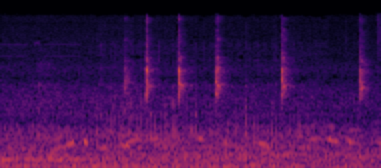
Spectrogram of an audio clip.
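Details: Barn swallow fledglings just out of the nest, perched on a power line on a July day and being fed by a parent, give sharp, high begging chips, about five or six irregularly across three seconds, over a steady low rumble.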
